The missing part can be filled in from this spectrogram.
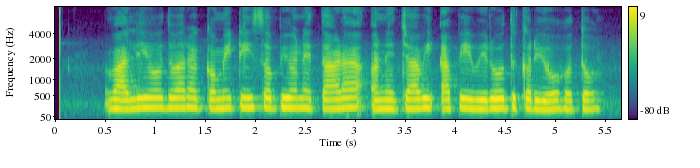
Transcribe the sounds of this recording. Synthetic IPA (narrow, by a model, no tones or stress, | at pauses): ʋaliod̪ʋaɾakəmiʈisəbʱjonet̪aɭaʔəned͡ʒaʋiʔapiʋiɾod̪ʱkəɾjoɦət̪o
